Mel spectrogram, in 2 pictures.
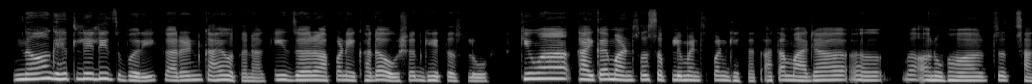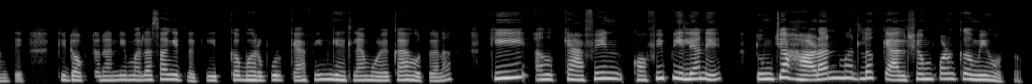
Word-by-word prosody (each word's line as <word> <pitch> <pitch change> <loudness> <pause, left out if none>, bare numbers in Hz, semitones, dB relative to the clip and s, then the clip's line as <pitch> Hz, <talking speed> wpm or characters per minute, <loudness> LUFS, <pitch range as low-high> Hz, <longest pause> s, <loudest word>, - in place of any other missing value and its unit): न 245 +4 +4
घेतलेलीच 250 -1 +2
बरी 180 -1 0
,कारण 195 +2 -1
काय 205 0 0
होतं 180 -5 -1
ना 155 -1 -5
की 215 0 0
जर 200 0 +2
आपण 200 +1 -1
एखादा 195 +2 -2
औषध 190 +3 -2
घेत 185 -1 -2
असलो 160 -1 -4 0.4
किंवा 260 +1 +4 0.3
काही 230 -2 +3
काही 235 +1 +1
माणसं 215 -1 +1
सप्लिमेंट्सपण 200 -1 -2
घेतात. 175 -3 -6
आता 190 +2 -3
माझ्या 195 0 0 0.2
अ, 210 - -6 0.7
अनुभवाचंच 185 0 0
सांगते 155 -3 -6 0.4
की 210 - -2
डॉक्टरांनी 195 +1 -2
मला 210 0 -1
सांगितलं 225 -8 -1
की 190 - -1
इतकं 200 +3 -3
भरपूर 205 +1 +1
कॅफीन 220 +6 -1
घेतल्यामुळे 195 -3 +1
काय 205 0 +1
होतं 170 -3 -2
ना, 200 - -5 0.4
की 300 +5 +5
अ, 220 - -1 0.2
कॅफीन 260 +4 +1
कॉफी 210 +7 0
पिल्याने 255 -4 +3 0.4
तुमच्या 255 +5 +5
हाडांमधलं 270 +5 +3
कॅल्शियम 220 +3 +2
पण 260 0 0
कमी 220 -4 +3
होतं 170 - -3
205 Hz, 140 wpm, -22 LUFS, 190-235 Hz, 0.7 s, की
